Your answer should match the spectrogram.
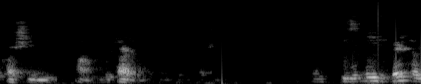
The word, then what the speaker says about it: Ludwig: Is it Ludwig or Ludwig? It's pronounced Ludwig, but it's with a W.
